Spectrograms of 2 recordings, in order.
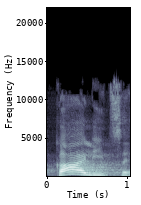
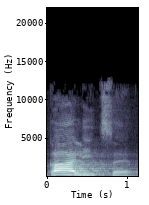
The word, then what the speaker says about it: коалиция: И, наконец, сочетание гласных – коалиция. Вы произносить должны не коалиция, не коалиция, а именно два звука близких к «а», два одинаковых – коалиция.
